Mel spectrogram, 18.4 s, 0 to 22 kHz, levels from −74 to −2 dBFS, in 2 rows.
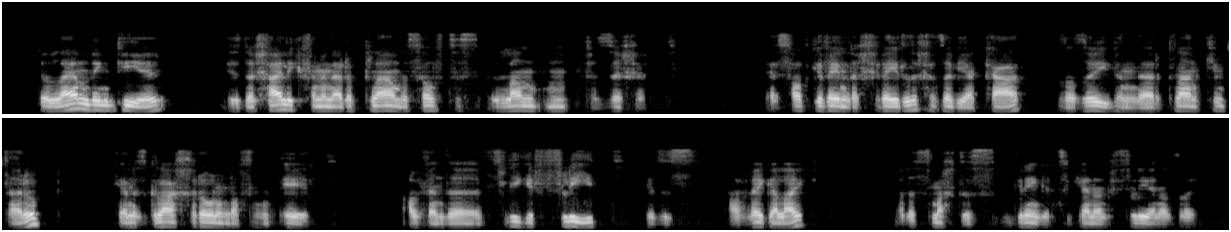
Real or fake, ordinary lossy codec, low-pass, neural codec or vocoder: real; none; none; none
